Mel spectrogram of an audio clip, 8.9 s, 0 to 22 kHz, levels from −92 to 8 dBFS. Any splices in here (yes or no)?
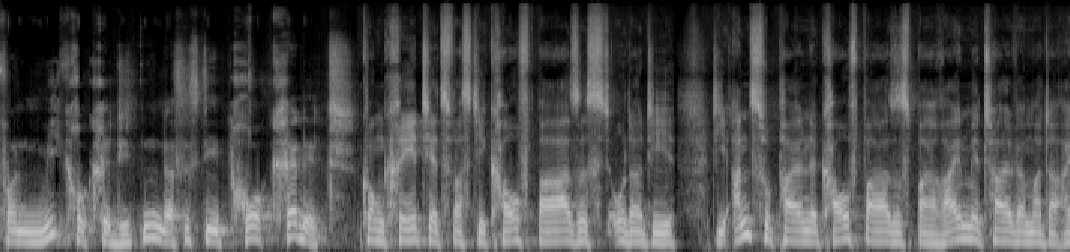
yes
